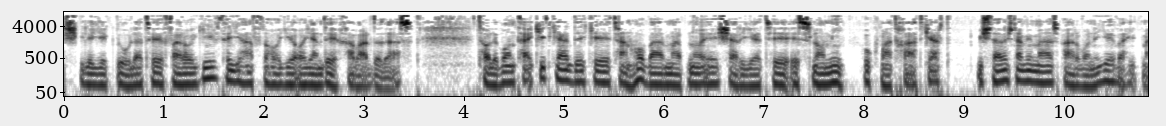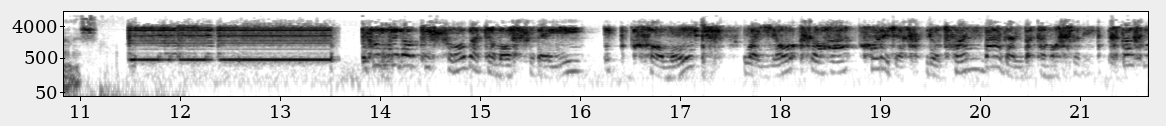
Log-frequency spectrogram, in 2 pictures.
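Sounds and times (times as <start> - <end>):
speech: 0.0 - 11.3, 15.9 - 16.1, 16.7 - 21.6
buzzy phone call tone: 11.5 - 13.6
telephone-filtered female voice in recorded message: 13.8 - 21.6.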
